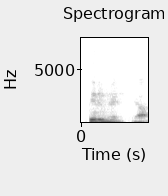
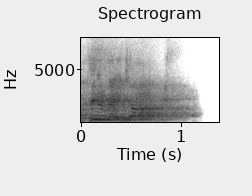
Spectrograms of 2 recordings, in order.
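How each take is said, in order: First: "firme ya" said limp and much softer, no force at all; weak command. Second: Loud, sharp police chief's order, higher; commanding shout. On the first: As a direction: mumble the order like nobody will obey. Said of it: "¿Usted cree que una voz de mando es". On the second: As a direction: bark the order at the ranks. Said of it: "Antes, para formarle". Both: Acted.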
